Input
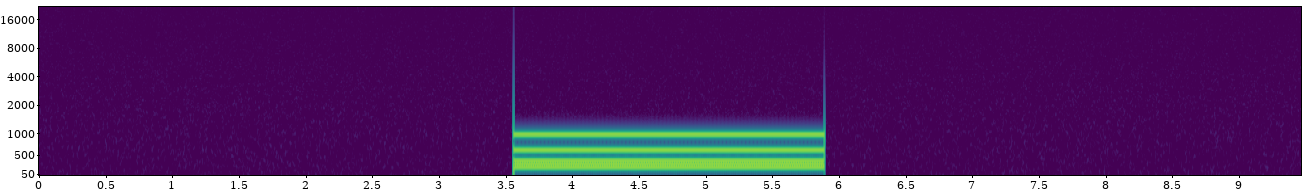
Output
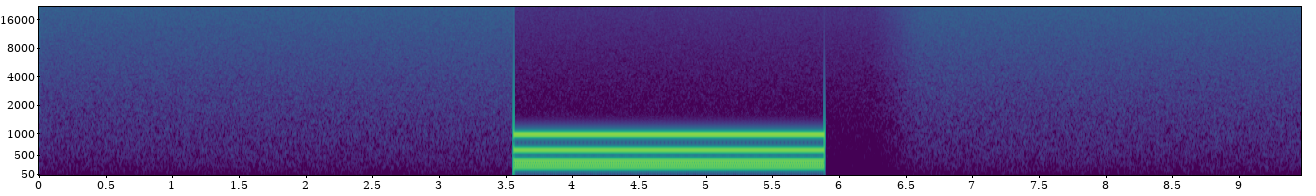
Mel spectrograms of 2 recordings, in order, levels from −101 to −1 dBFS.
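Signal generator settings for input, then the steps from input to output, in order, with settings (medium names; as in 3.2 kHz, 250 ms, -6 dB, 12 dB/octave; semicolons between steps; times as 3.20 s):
chord A3/D4/F#4/D#5/B5 sine, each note -18.5 dBFS 2.33 s
tilt EQ +3.5 dB/octave; upward compressor, threshold -39 dBFS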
